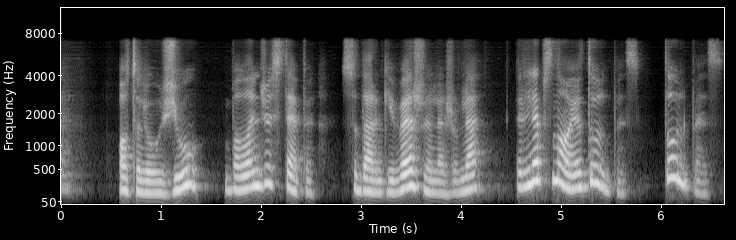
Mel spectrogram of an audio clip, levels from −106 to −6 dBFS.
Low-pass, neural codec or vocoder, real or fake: 7.2 kHz; codec, 16 kHz, about 1 kbps, DyCAST, with the encoder's durations; fake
